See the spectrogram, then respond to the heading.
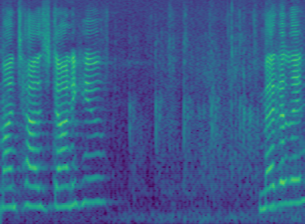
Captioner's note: applause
